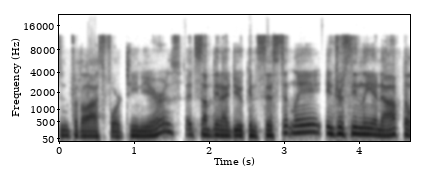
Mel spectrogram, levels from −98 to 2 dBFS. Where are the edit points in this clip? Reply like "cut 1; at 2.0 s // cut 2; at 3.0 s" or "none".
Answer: cut 1; at 1.7 s // cut 2; at 3.5 s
